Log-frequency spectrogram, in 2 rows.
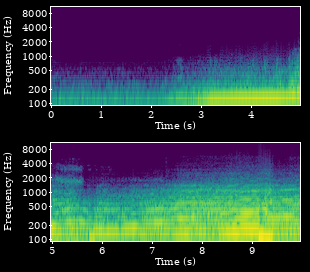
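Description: Dodge Challenger Scat Pack's 392 HEMI V8, heard from inside the cabin, idling low before coming up on the throttle about three seconds in. It then accelerates hard down the drag strip, the engine note climbing and dropping back at each gear change.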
